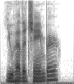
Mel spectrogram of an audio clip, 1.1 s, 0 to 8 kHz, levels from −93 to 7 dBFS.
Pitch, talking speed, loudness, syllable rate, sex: 125 Hz, 215 wpm, -17 LUFS, 6.0 syllables/s, male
